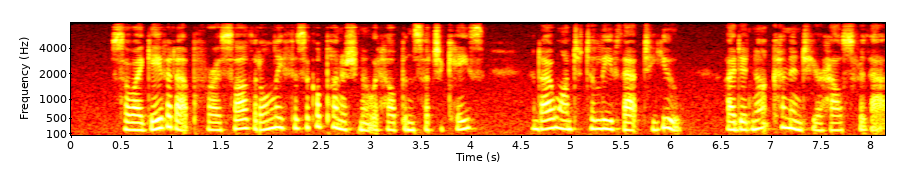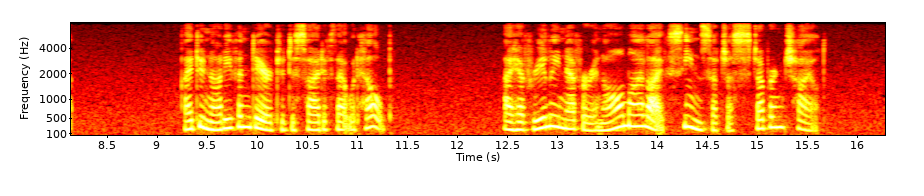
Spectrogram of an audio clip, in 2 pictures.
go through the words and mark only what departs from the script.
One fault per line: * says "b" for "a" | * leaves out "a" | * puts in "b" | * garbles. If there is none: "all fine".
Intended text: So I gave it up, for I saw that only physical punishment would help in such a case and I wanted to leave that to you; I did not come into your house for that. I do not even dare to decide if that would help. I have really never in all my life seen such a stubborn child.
all fine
